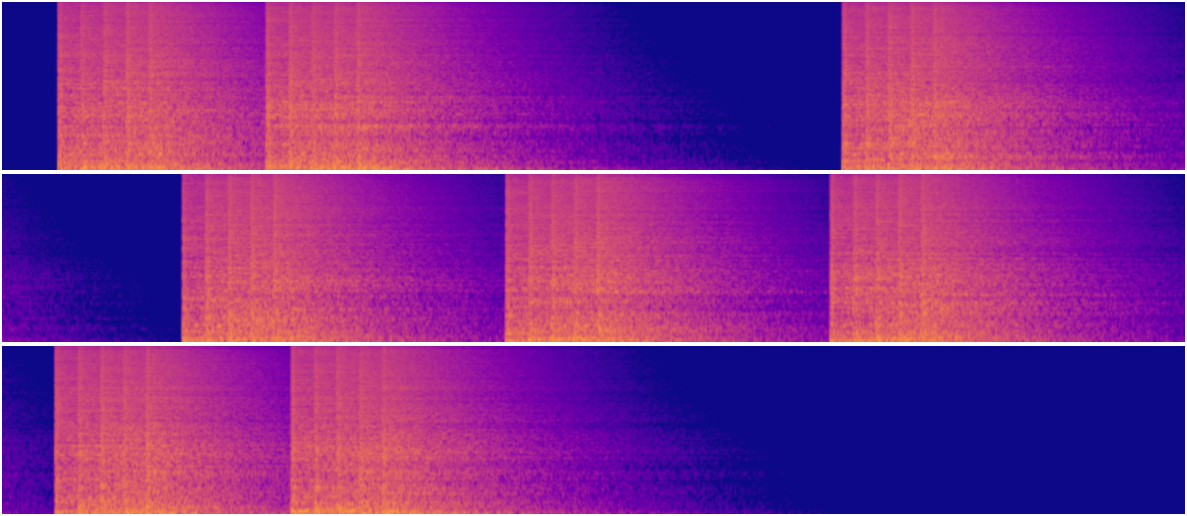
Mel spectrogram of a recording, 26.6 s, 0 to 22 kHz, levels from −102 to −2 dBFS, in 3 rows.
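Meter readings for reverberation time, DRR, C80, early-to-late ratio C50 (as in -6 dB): 2.8 s, -6.0 dB, -1.5 dB, -3.0 dB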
